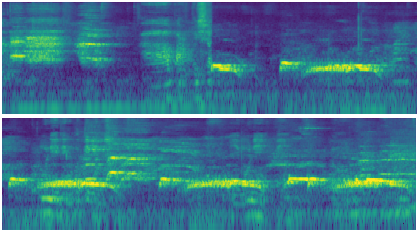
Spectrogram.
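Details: Puter pelung doves, two birds, at midday: after a few seconds of voices and a crowing fowl, a run of long, low, even coos follows, repeated about every two seconds.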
